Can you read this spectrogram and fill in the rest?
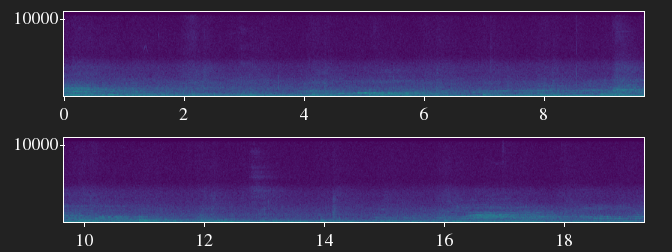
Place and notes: Berlin, Plänterwald station - station walk
walk in s-bahn station Plänterwald, vietnamese flower sellers talking, escalator, elevator, hall ambience. this station seems to be out of service, very few people around
Berlin, Deutschland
